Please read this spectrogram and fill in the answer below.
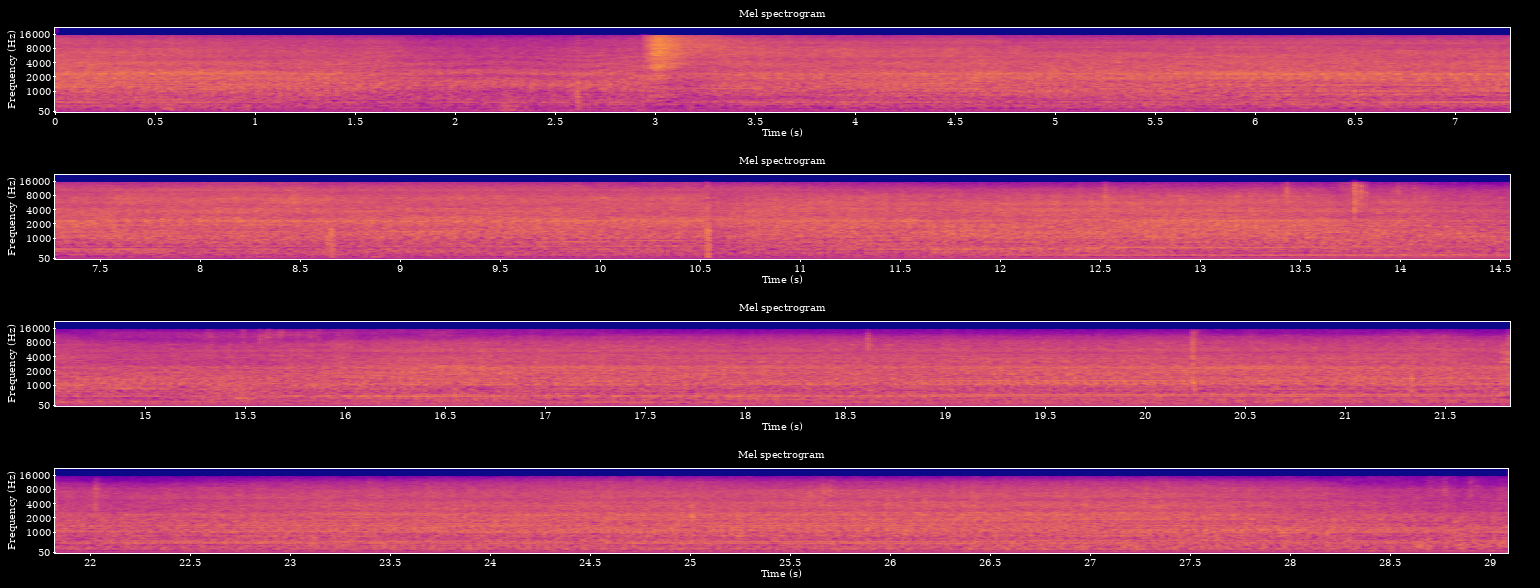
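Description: Diesel engine of a three-axle Sisu off-road truck running steadily under load as the truck crawls over rough ground, its pitch wavering a little about halfway through, with a few sharp knocks from the chassis.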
